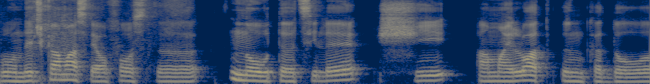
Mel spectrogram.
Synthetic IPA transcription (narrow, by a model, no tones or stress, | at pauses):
bund̪e̞t͡ʃʲkamast̪eaːawfo̞st̪ | no̞ut̪ət̪sile̞ʃi | amːajlwat̪ɨŋkəd̪o̞wə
